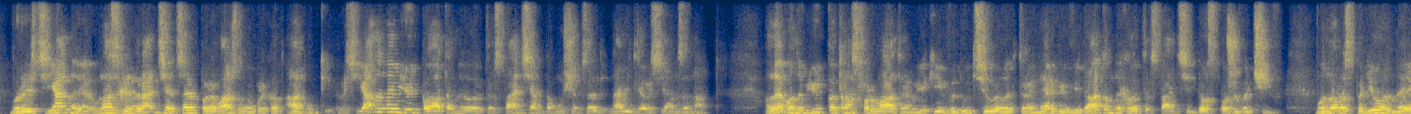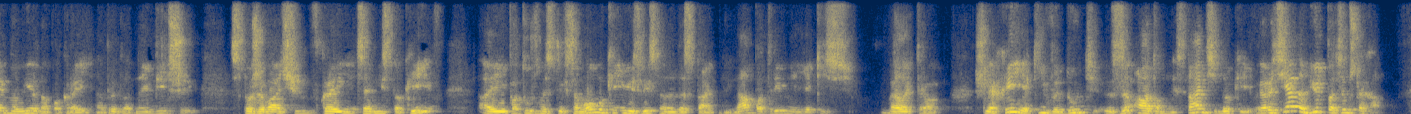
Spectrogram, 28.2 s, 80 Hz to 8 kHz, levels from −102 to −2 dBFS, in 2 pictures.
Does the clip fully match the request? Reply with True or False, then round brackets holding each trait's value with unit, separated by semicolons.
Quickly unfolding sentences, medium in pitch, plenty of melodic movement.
True (160 wpm; 155 Hz; 6.0 semitones)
